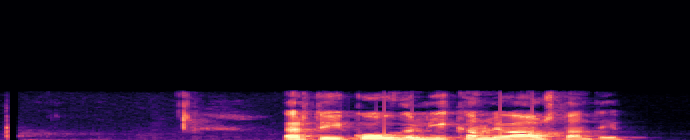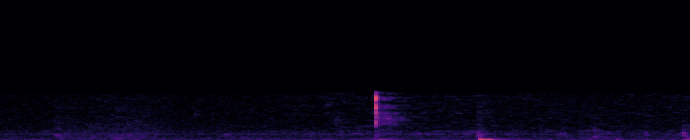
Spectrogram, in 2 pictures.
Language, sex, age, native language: Icelandic, female, 60-69, Icelandic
